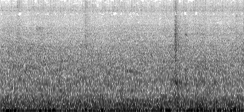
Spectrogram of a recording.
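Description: LHB passenger coaches rolling past on the rails, a steady low rumble of wheels on track, with one brief sharp click about three and a half seconds in.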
